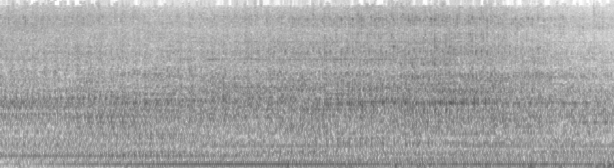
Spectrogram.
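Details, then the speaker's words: Ford tractor diesel after clearing a blocked fuel tap, running after restart: steady, even idle with a low drone and smooth regular firing, no knocks or misses; normal diesel idle. "I'm quite delighted how well this sounds it's not not s like a John Deere anything it's not as near as nice as that but for this thing it sounds pretty damn"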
